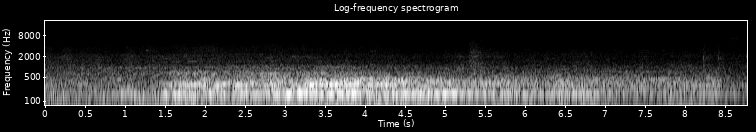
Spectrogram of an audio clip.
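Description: A low engine rumble that swells about a second and a half in and then slowly fades over several seconds, over a steady low hum.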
